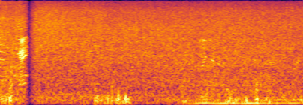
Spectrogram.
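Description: Wind rushing over the microphone with ocean surf behind it; a low wind rumble grows stronger from about two and a half seconds in.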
